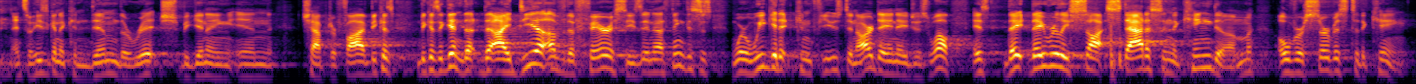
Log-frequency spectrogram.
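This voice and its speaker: A male pastor with a hoarse, deep, raspy voice, praying and then preaching earnestly, often restarting and repeating words. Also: normal speed. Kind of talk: prayer and sermon. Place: church sanctuary. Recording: reverberant church hall with soft music.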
